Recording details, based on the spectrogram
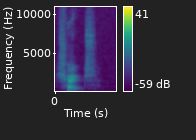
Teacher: they start with an alveolar stop and end with a palatal fricative. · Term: alveopalatal affricates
